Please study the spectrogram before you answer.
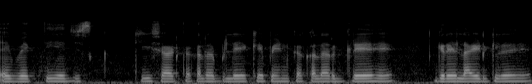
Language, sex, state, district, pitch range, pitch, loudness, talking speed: Hindi, male, Chhattisgarh, Raigarh, 135-140 Hz, 135 Hz, -36 LUFS, 200 wpm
